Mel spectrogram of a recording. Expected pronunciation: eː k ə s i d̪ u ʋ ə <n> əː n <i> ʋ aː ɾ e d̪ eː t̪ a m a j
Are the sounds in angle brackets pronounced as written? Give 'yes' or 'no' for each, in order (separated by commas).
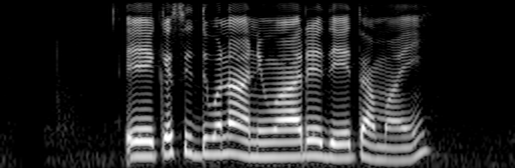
yes, yes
